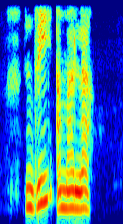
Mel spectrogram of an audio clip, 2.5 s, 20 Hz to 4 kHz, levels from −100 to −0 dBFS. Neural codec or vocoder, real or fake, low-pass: none; real; 3.6 kHz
